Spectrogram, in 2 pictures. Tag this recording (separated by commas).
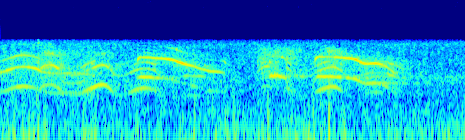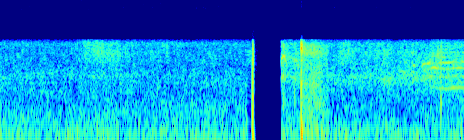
coyote howling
